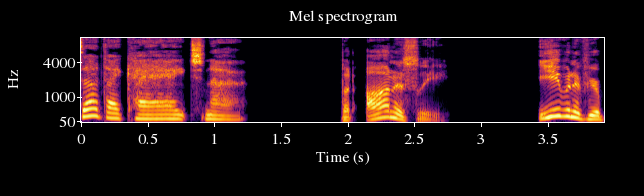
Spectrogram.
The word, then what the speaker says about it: Americano: And Americano is ah-mer-i-cah-no.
